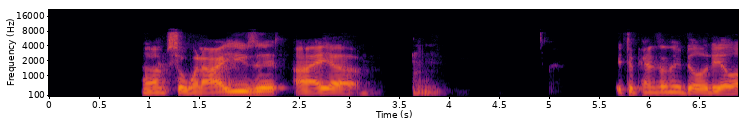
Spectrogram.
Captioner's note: clearing throat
